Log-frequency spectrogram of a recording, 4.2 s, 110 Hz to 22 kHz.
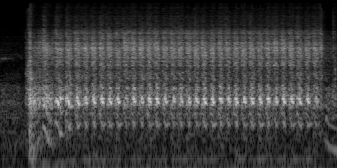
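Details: Peugeot 505 V6 manual, first crank after sitting about 2-3 months: starter spins the engine at a quick, even beat for a few seconds but it never catches; crank no start, owner suspects long storage.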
